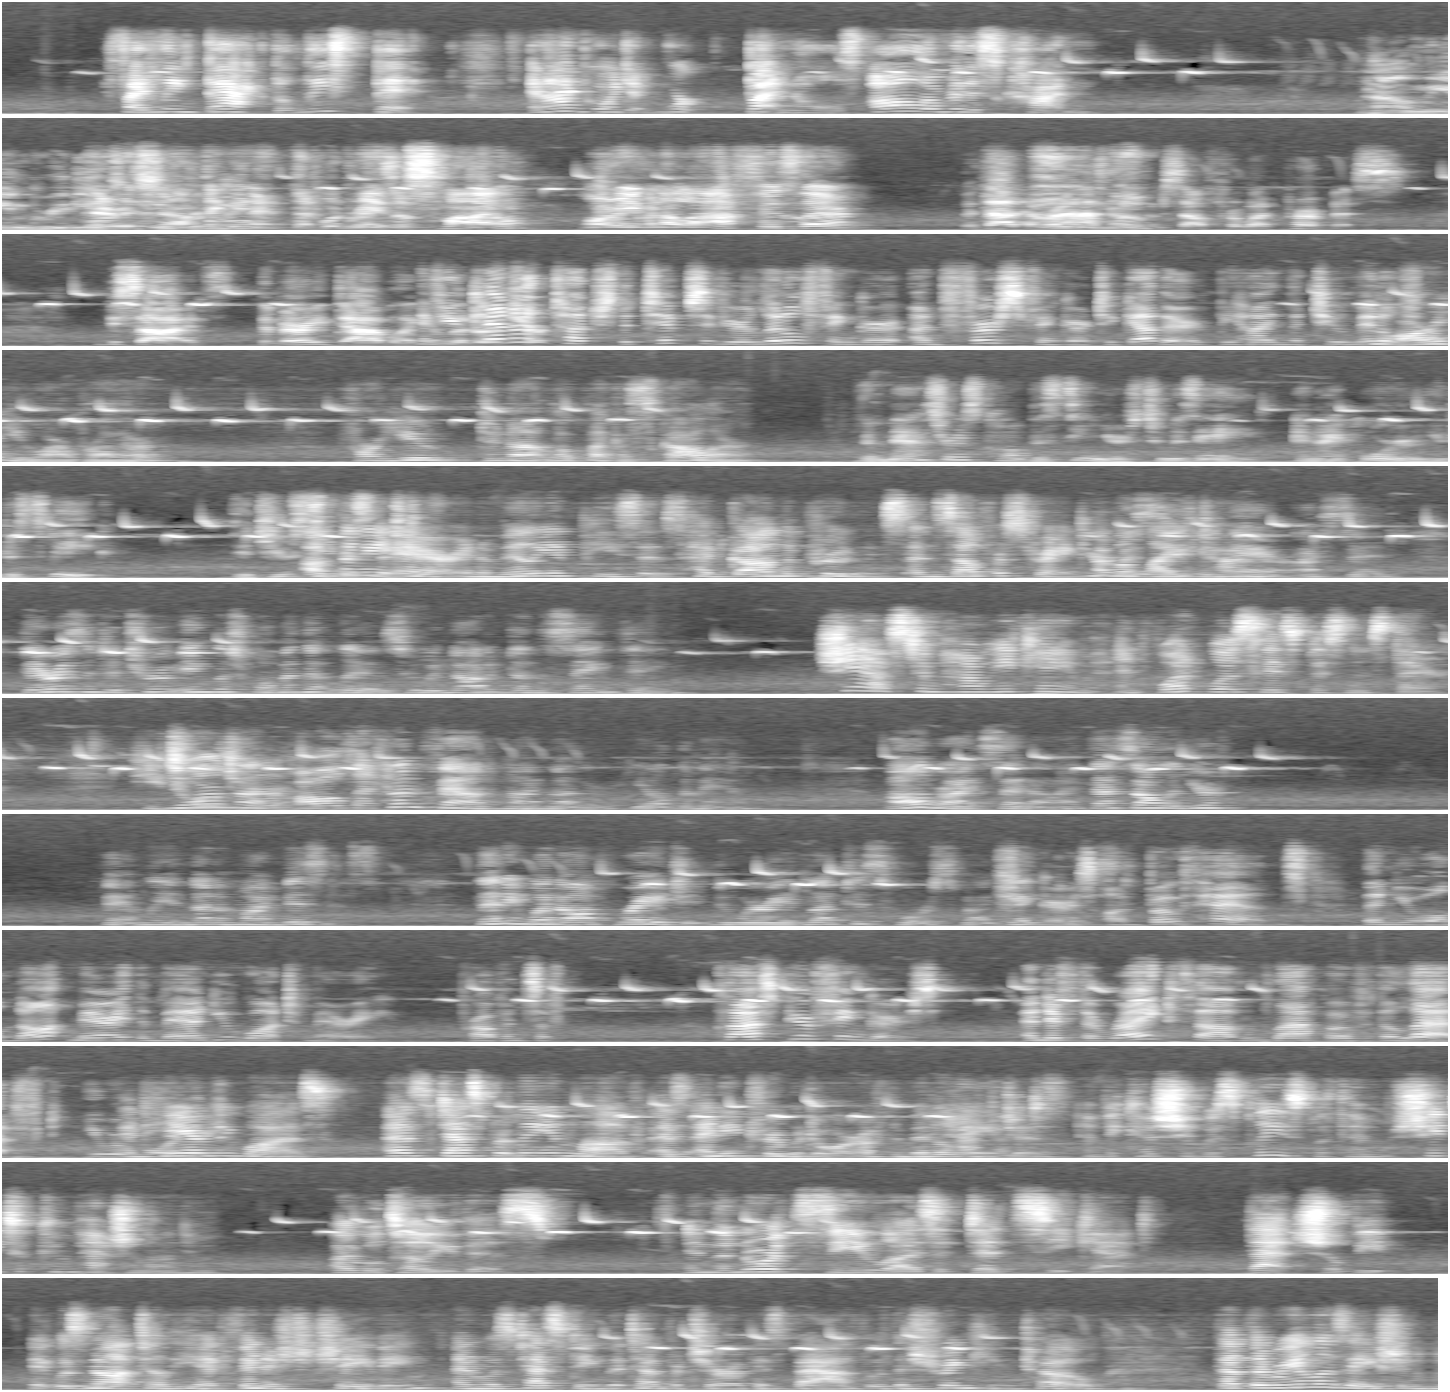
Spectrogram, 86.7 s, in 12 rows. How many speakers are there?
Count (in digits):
10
